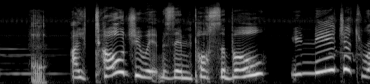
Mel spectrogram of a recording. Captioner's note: snorts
